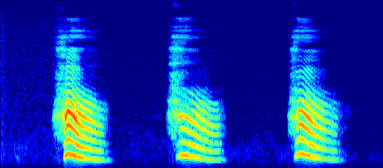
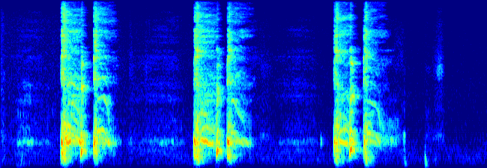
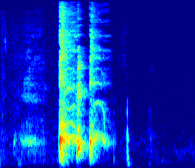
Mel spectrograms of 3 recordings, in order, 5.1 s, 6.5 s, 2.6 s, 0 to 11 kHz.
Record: {"exhalation_length": "5.1 s", "exhalation_amplitude": 25213, "exhalation_signal_mean_std_ratio": 0.35, "three_cough_length": "6.5 s", "three_cough_amplitude": 12530, "three_cough_signal_mean_std_ratio": 0.37, "cough_length": "2.6 s", "cough_amplitude": 27161, "cough_signal_mean_std_ratio": 0.26, "survey_phase": "alpha (2021-03-01 to 2021-08-12)", "age": "18-44", "gender": "Female", "wearing_mask": "No", "symptom_fatigue": true, "symptom_onset": "12 days", "smoker_status": "Never smoked", "respiratory_condition_asthma": false, "respiratory_condition_other": false, "recruitment_source": "REACT", "submission_delay": "1 day", "covid_test_result": "Negative", "covid_test_method": "RT-qPCR"}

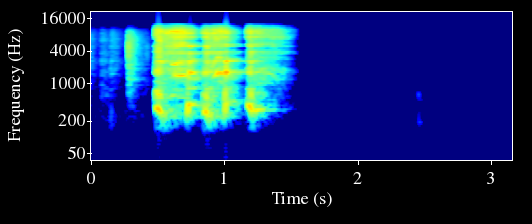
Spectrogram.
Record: {"cough_length": "3.2 s", "cough_amplitude": 29124, "cough_signal_mean_std_ratio": 0.38, "survey_phase": "alpha (2021-03-01 to 2021-08-12)", "age": "65+", "gender": "Female", "wearing_mask": "No", "symptom_none": true, "smoker_status": "Never smoked", "respiratory_condition_asthma": false, "respiratory_condition_other": false, "recruitment_source": "REACT", "submission_delay": "2 days", "covid_test_result": "Negative", "covid_test_method": "RT-qPCR"}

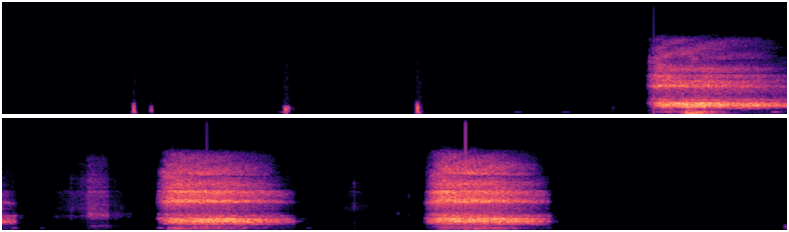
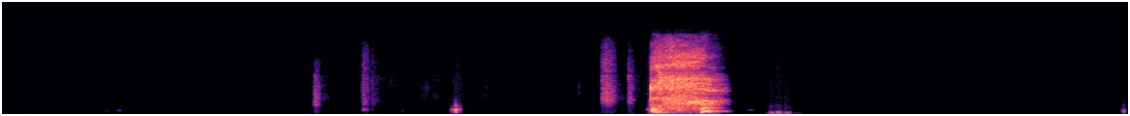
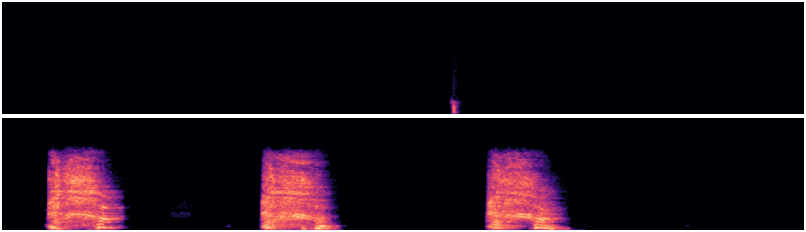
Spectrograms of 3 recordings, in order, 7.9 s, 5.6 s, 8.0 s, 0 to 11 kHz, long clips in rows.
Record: {"exhalation_length": "7.9 s", "exhalation_amplitude": 22525, "exhalation_signal_mean_std_ratio": 0.4, "cough_length": "5.6 s", "cough_amplitude": 32754, "cough_signal_mean_std_ratio": 0.21, "three_cough_length": "8.0 s", "three_cough_amplitude": 31146, "three_cough_signal_mean_std_ratio": 0.29, "survey_phase": "beta (2021-08-13 to 2022-03-07)", "age": "45-64", "gender": "Male", "wearing_mask": "No", "symptom_none": true, "smoker_status": "Never smoked", "respiratory_condition_asthma": false, "respiratory_condition_other": false, "recruitment_source": "REACT", "submission_delay": "1 day", "covid_test_result": "Negative", "covid_test_method": "RT-qPCR", "influenza_a_test_result": "Unknown/Void", "influenza_b_test_result": "Unknown/Void"}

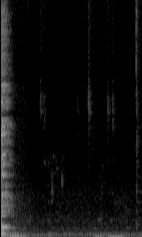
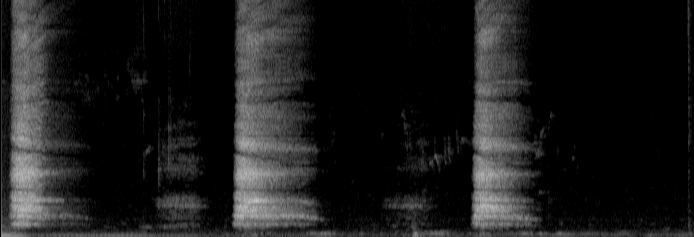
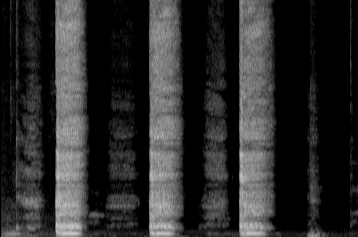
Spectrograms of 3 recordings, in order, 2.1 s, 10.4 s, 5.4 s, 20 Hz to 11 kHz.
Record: {"cough_length": "2.1 s", "cough_amplitude": 12225, "cough_signal_mean_std_ratio": 0.51, "exhalation_length": "10.4 s", "exhalation_amplitude": 32558, "exhalation_signal_mean_std_ratio": 0.35, "three_cough_length": "5.4 s", "three_cough_amplitude": 32768, "three_cough_signal_mean_std_ratio": 0.41, "survey_phase": "beta (2021-08-13 to 2022-03-07)", "age": "45-64", "gender": "Female", "wearing_mask": "No", "symptom_cough_any": true, "symptom_runny_or_blocked_nose": true, "symptom_fatigue": true, "symptom_fever_high_temperature": true, "symptom_headache": true, "symptom_change_to_sense_of_smell_or_taste": true, "symptom_other": true, "symptom_onset": "4 days", "smoker_status": "Ex-smoker", "respiratory_condition_asthma": false, "respiratory_condition_other": false, "recruitment_source": "Test and Trace", "submission_delay": "2 days", "covid_test_result": "Positive", "covid_test_method": "RT-qPCR", "covid_ct_value": 20.9, "covid_ct_gene": "ORF1ab gene", "covid_ct_mean": 21.8, "covid_viral_load": "73000 copies/ml", "covid_viral_load_category": "Low viral load (10K-1M copies/ml)"}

